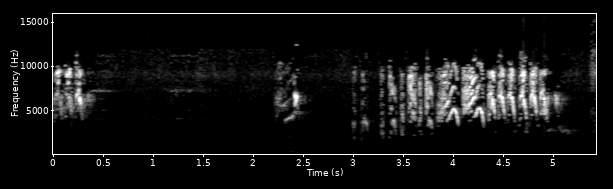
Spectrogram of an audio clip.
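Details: Female sogon call used as a lure by bird catchers: a high, scratchy chirp, a pause, another brief note, then a fast run of sharp, buzzy, rattling notes climbing in intensity.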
